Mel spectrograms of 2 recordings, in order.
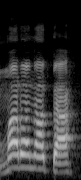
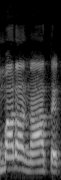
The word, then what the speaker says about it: Maranatá: E agora eu clamo Maranatá, como dizemos nós católicos, do aramaico, dialeto de Jesus, ou Maranata, como dizem nossos irmãos separados, os nossos queridos protestantes ou evangélicos. Não importa a pronúncia, o significado é o mesmo.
